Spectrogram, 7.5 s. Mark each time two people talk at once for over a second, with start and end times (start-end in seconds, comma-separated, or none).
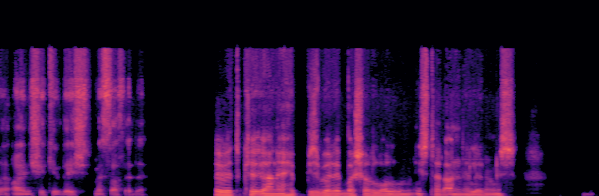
none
